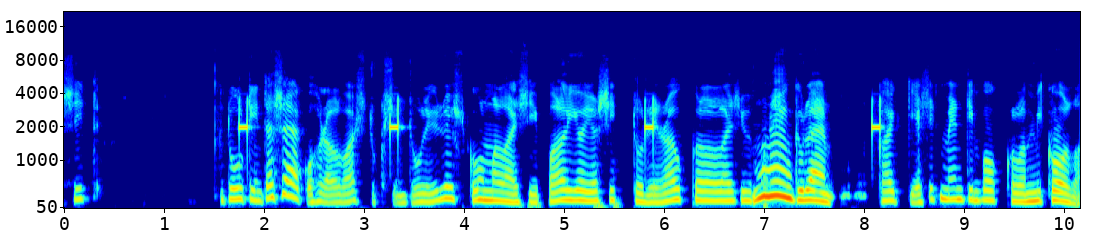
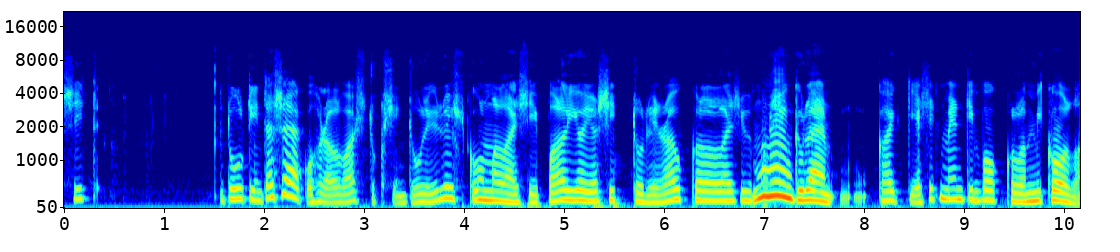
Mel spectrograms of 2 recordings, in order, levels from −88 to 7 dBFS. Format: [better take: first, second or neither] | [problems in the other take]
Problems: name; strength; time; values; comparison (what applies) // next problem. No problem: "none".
second | noise reduction (classical method Wiener filter)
